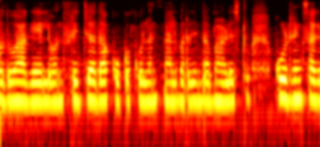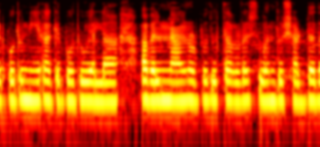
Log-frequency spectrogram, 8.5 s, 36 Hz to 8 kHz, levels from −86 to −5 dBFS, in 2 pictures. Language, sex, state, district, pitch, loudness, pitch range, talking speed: Kannada, female, Karnataka, Bidar, 195 Hz, -20 LUFS, 195-200 Hz, 170 wpm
